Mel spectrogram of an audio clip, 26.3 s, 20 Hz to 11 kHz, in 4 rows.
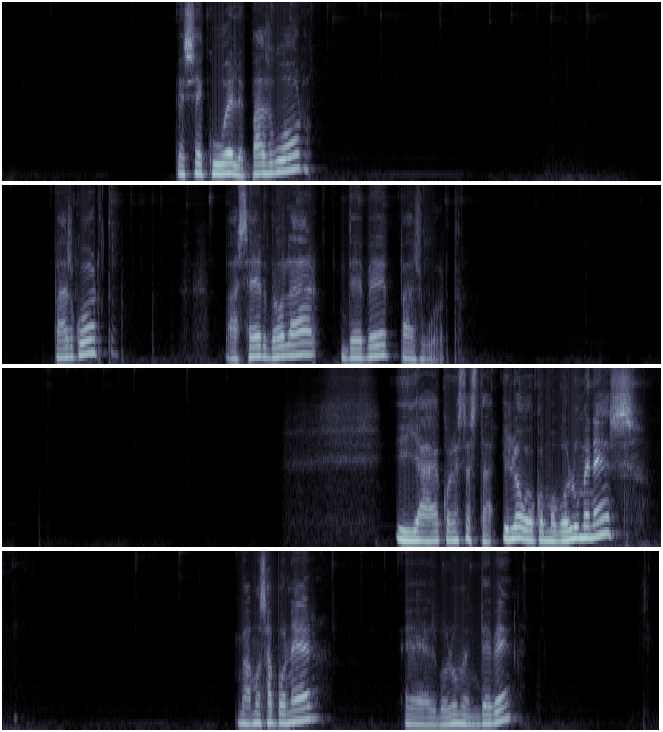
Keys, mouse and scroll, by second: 1.6 Escape, 3.3-8.6 typing.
